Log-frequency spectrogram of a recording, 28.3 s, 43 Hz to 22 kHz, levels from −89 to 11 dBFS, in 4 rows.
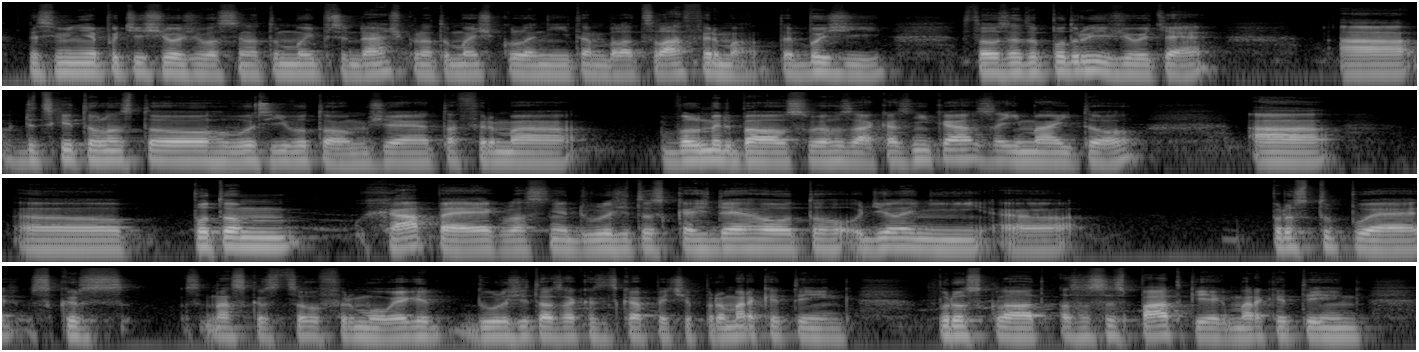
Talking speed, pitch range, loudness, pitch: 165 wpm, 110-120 Hz, -29 LUFS, 115 Hz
